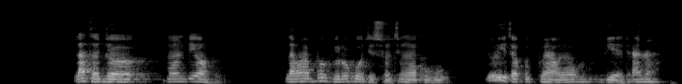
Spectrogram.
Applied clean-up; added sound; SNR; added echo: neural mask model DeepFilterNet 3.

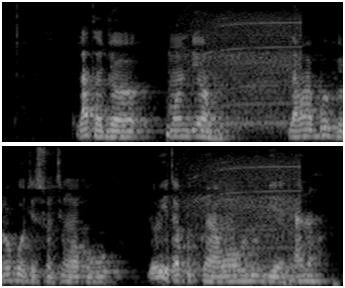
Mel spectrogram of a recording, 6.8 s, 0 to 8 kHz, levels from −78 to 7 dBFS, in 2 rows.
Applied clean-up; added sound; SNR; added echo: none; Domestic sounds, home sounds; 13 dB; none.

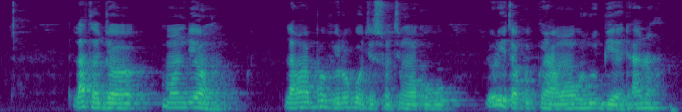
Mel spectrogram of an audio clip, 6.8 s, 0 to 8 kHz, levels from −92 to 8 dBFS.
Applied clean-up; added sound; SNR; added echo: none; none; none; none.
